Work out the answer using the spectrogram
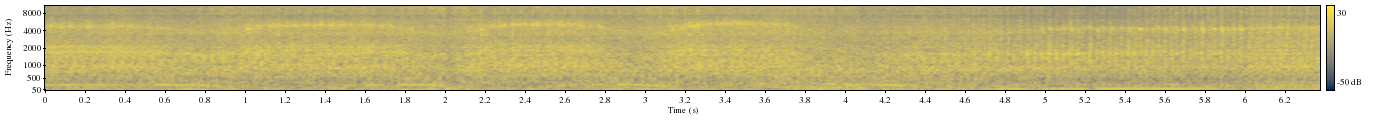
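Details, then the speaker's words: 1975 Peterbilt 359 with Detroit 12V71 two-stroke diesel, first start after 30 years sitting in a barn: rough uneven idle surging up and down, one cylinder bank dead cold and not firing; owner suspects that side's exhaust is plugged. "nothing dead cold dude nothing on this side is fireing huh"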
